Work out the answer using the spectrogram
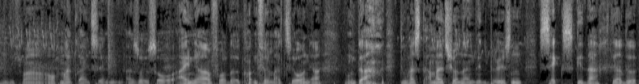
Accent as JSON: {"language": "German", "region": "Baden-Württemberg", "country": "Germany", "tie": "born or raised there", "said": "in der Kleinstadt, wo ich aufgewachsen bin, da südlich von Stuttgart."}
